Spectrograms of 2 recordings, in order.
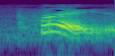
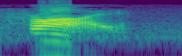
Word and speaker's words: Frey: The strange and wonderful story of Annette Martin, a biography written by James Frey. It's not an autobiography. – No, it's a biography by James N. Frey. – Frey, sorry, I mispronounced that.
